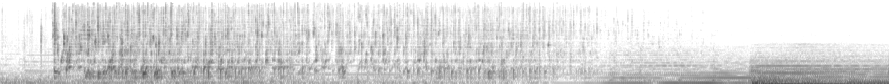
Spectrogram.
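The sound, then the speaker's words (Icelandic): A loud rush of gushing, splashing water dousing a fire pours steadily for several seconds, then thins out as a steady low droning hum takes over and swells louder at the end. No one speaks. “En nautið meig þá öllu vatninu sem það drakk úr fljótinu og slökti bálið.”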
